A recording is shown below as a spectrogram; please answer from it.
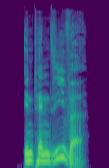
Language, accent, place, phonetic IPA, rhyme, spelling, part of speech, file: German, Germany, Berlin, [ɪntɛnˈziːvə], -iːvə, intensive, adjective, De-intensive.ogg
- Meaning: inflection of intensiv: 1. strong/mixed nominative/accusative feminine singular 2. strong nominative/accusative plural 3. weak nominative all-gender singular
